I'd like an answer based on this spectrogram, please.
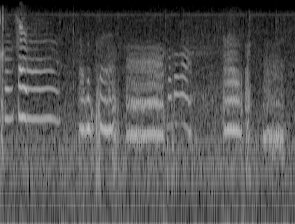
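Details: Two unrelated female cats, about ten years old, usually fighting but here calling back and forth for about an hour; a quick run of short harmonic meows and chirps, some rising, some flat and nasal, trading in bursts with brief pauses.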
